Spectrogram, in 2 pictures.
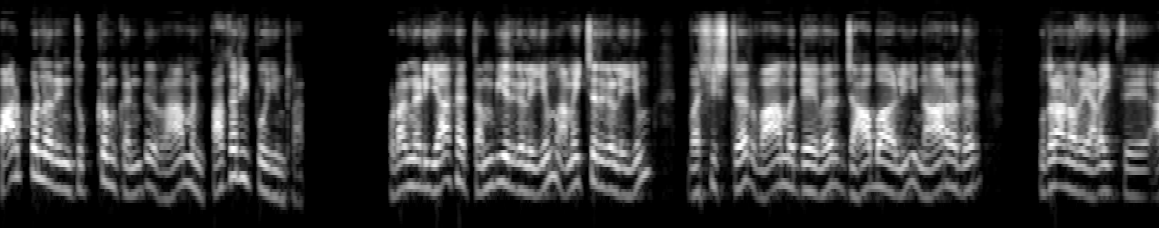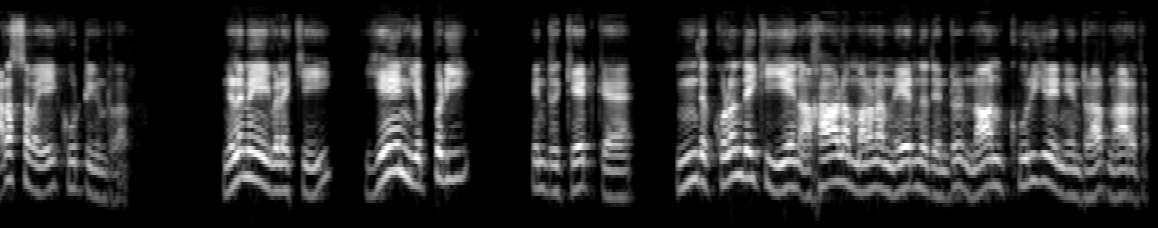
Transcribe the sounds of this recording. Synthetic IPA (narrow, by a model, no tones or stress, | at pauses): paːɾpɐnɐɾɪnt̪ʊkːɐmkɐɳɖɯɾaːmɐnpɐðɐɾipːoːɣɪndra̰ːɾ | ʊɽɐnɐɽɪjaːɣɐt̪ɐmbɪjɐɾɣɐɭɐjɯmɐmɐɪt͡ʃːɐɾɣɐɭɐjɯm | ʋɐʂɪʂʈɐɾʋaːmɐd̪eːʋɐɾd͡ʒaːbaːɭinaːɾɐðɐɾ | mʊðɐlaːnɔɾɐɪɐlɐɪt̪ːɯɐ̰ɾɐsɐʋɐjɐɪkːuːʈːɯɣɪndra̰ːɾ | nɪlɐmɐjɐɪʋɪɭɐkːi | eːnɛpːɐɽi | ɛndrɯkeːʈkɐ | ɪnd̪ɐkːʊɻɐnd̪ɐɪkːɯeːnɐ̰ɣaːlɐmɐɾɐɳɐmneːɾnd̪ɐðɛndrɯnaːnkuːɾɪɣɪɾeːnɛndraːɾnaːɾɐðɐɾ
